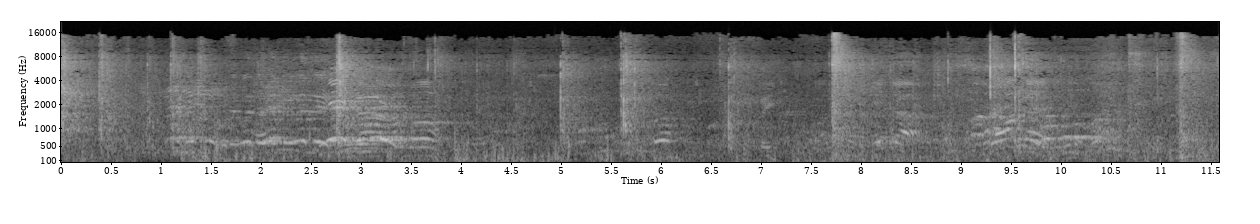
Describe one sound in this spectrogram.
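Young men shout to each other across an open rink.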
